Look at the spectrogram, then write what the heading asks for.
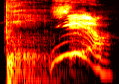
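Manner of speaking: high, loud triumphant yell; loud cheer. Real, not acted. Celebrating a won level with partner, loud yell. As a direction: shout it out in triumph. Cheering after a tense card round.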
